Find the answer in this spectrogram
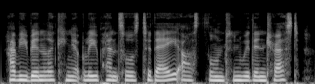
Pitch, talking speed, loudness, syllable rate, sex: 195 Hz, 250 wpm, -16 LUFS, 6.8 syllables/s, female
